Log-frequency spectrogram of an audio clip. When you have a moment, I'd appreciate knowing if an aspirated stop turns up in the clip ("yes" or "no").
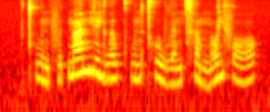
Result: yes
